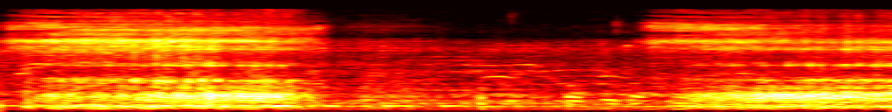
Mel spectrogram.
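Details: Person snoring asleep after a long hard day of working: loud, raspy snoring with a noisy inhaled rattle and a quieter pause between breaths; ordinary snoring.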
